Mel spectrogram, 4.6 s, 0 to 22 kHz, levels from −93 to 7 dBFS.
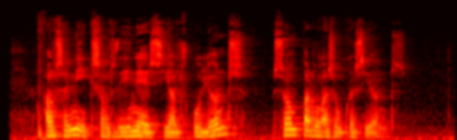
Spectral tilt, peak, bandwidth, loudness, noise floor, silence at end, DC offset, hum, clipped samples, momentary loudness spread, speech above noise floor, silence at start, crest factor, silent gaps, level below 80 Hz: -6 dB/octave; -16 dBFS; 14.5 kHz; -33 LUFS; -57 dBFS; 0.55 s; under 0.1%; none; under 0.1%; 13 LU; 25 dB; 0.15 s; 18 dB; none; -60 dBFS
